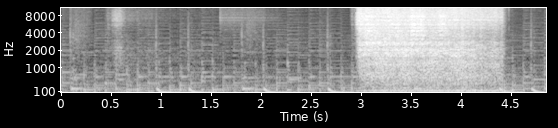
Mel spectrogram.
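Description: An airbrush sprays paint onto a Warhammer model of Vashtorr the Arkifane in one loud, steady hiss lasting about a second and a half, set against faint background music.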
